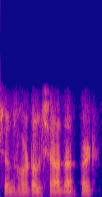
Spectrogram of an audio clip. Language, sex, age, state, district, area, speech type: Kashmiri, male, 18-30, Jammu and Kashmir, Ganderbal, rural, conversation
